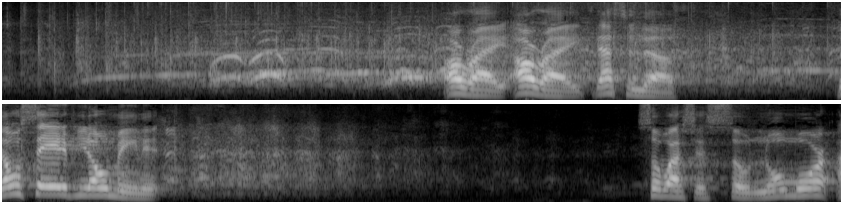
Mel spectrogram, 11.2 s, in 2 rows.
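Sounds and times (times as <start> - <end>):
audience clapping: 0.0 - 7.8
speech: 3.0 - 4.6, 5.6 - 6.7, 9.9 - 11.1
laughter: 6.2 - 9.8.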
